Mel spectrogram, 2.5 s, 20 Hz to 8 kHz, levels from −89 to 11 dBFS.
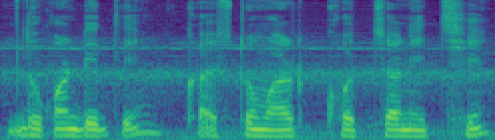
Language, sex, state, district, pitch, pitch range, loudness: Bengali, male, West Bengal, Cooch Behar, 130 Hz, 120-130 Hz, -14 LUFS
